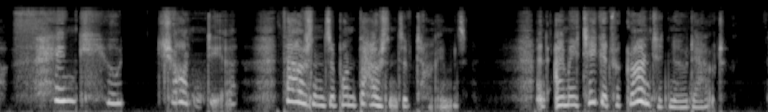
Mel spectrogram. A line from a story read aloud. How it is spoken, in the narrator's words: with a little faltering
